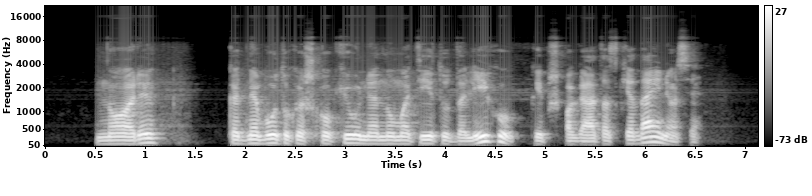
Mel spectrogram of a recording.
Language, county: Lithuanian, Šiauliai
